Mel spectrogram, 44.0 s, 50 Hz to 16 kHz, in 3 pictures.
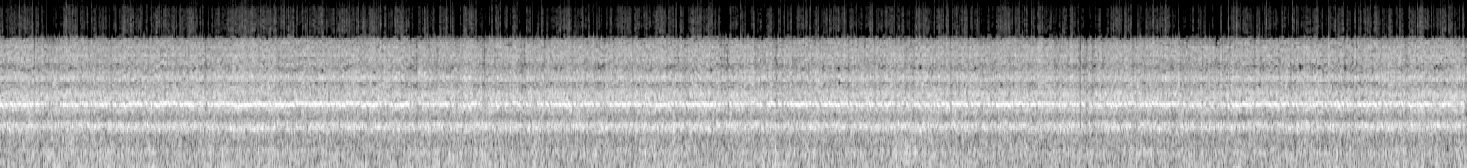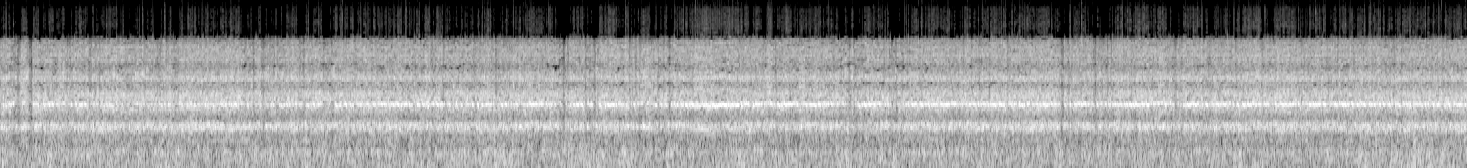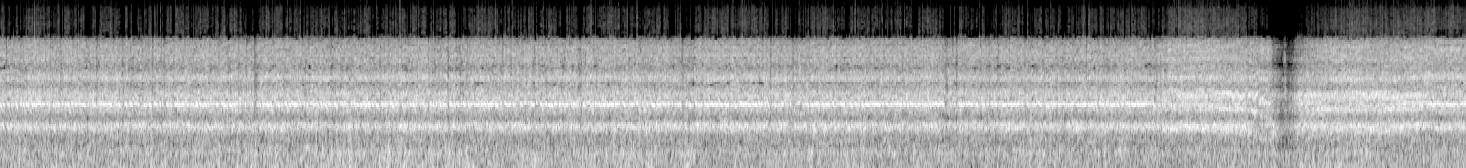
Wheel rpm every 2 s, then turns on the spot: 230, 230, 230, 230, 230, 230, 230, 230, 230, 230, 230, 230, 230, 230, 230, 230, 230, 230, 230, 230, 220, 170.
none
